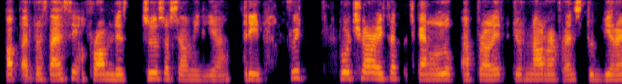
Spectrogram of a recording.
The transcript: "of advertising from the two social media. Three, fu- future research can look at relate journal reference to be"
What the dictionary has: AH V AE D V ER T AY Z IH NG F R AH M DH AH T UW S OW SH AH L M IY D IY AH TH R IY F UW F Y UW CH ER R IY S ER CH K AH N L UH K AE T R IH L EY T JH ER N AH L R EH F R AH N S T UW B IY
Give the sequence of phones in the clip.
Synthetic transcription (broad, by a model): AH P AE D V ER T AY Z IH NG F R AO M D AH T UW S OW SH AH L M IY D IY AH T R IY F UW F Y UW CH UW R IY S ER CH K AH N L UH K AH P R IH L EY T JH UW N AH L R EH F R AH N S T UW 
